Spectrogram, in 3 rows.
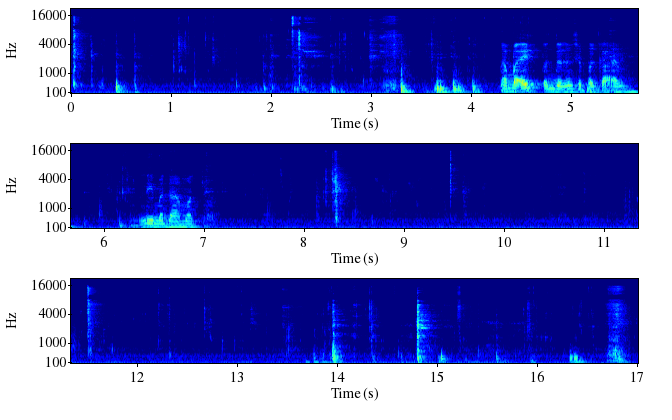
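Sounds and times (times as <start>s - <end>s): person chewing food: 0.0s - 4.2s, 5.7s - 6.4s, 7.0s - 17.0s
lip smacks and clicks: 8.2s - 8.6s, 11.3s - 12.9s.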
